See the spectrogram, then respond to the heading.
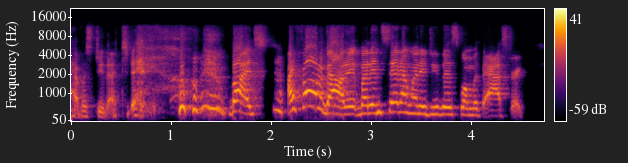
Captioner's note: laugh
